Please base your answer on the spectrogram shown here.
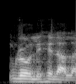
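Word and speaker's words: Rolihlahla: ये देख लीजिएगा प्रोनाउंसिएशन, वैसे तो ये रोलिहिलाला ही है।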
